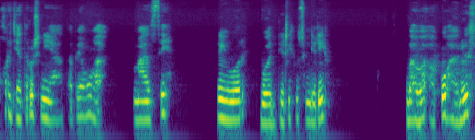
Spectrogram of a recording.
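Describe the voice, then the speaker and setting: Quiet and somewhat breathy, a woman's voice has a dark, mellow tone at medium pitch, fairly even intonation, a moderate pace and long, frequent pauses. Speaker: migrant domestic worker vlogger. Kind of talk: casual vlog chat. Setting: indoors at employer's home. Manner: quiet, held-back voice.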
